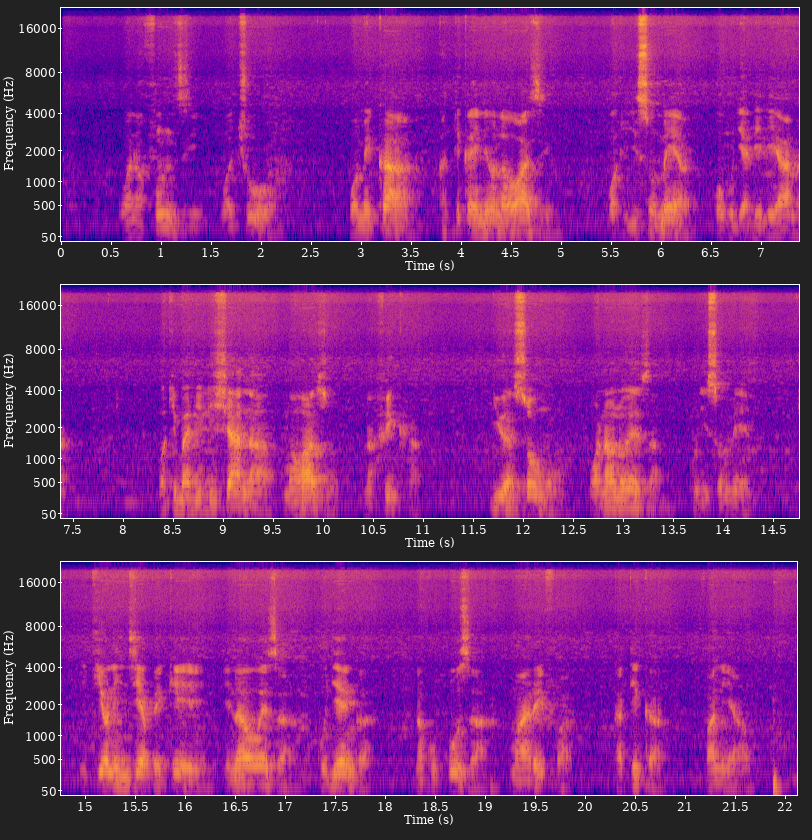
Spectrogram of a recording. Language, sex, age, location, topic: Swahili, male, 25-35, Dar es Salaam, education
